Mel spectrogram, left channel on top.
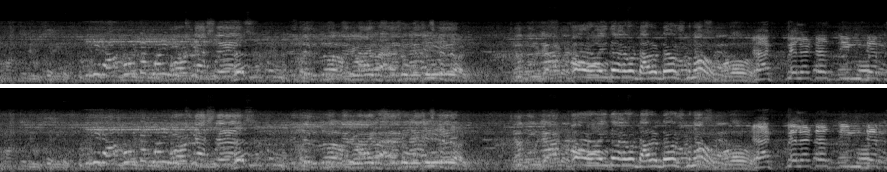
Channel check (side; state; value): both; normal; correlation 0.79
